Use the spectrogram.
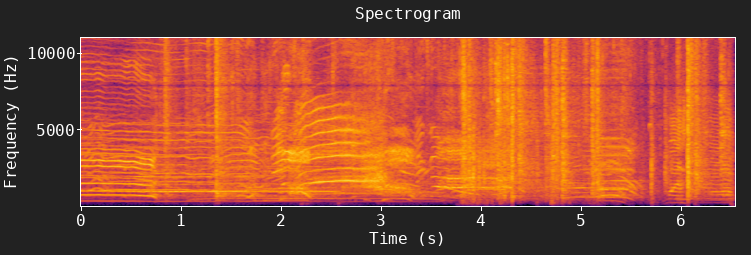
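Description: Crowd at a live professional wrestling show roaring and cheering loudly and steadily, with shouts and whistles on top, swelling then breaking into rougher bursts of noise.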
